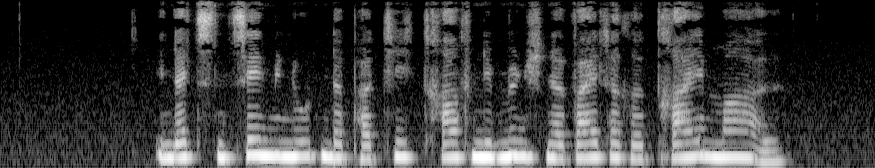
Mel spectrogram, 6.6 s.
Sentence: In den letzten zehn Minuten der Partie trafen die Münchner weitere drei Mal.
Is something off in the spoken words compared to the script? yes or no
yes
